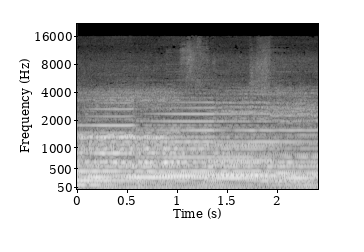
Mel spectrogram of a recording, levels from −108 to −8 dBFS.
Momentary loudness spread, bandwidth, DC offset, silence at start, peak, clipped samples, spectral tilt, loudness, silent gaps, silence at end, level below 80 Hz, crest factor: 2 LU; 13.5 kHz; under 0.1%; 0 s; -8 dBFS; under 0.1%; -7 dB/octave; -21 LUFS; none; 0 s; -38 dBFS; 12 dB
